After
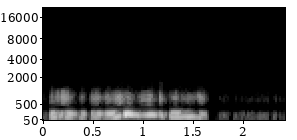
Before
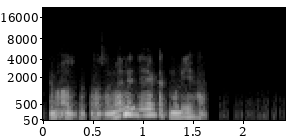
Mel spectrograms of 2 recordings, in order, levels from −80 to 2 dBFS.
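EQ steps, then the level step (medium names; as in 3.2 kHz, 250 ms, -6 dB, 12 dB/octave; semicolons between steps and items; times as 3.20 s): elliptic band-stop 190–670 Hz, stop band 40 dB; inverse Chebyshev low-pass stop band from 1.8 kHz, stop band 40 dB; tilt EQ -2 dB/octave; +3.0 dB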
